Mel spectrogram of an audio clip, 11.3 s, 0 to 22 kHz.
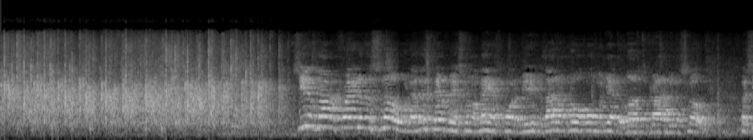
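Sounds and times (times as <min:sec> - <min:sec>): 
crowd applauding: 0:00.0 - 0:04.4
speech: 0:04.8 - 0:11.2.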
